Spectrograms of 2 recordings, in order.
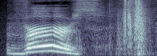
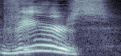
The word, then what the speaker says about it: Vers: This is pronounced Vers, not Veers.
